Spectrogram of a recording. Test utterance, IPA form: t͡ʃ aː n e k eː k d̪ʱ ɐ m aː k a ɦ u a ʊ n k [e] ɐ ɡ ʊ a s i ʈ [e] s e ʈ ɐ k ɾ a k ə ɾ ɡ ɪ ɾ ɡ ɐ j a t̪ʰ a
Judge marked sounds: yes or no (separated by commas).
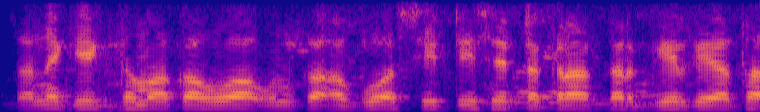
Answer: no, no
